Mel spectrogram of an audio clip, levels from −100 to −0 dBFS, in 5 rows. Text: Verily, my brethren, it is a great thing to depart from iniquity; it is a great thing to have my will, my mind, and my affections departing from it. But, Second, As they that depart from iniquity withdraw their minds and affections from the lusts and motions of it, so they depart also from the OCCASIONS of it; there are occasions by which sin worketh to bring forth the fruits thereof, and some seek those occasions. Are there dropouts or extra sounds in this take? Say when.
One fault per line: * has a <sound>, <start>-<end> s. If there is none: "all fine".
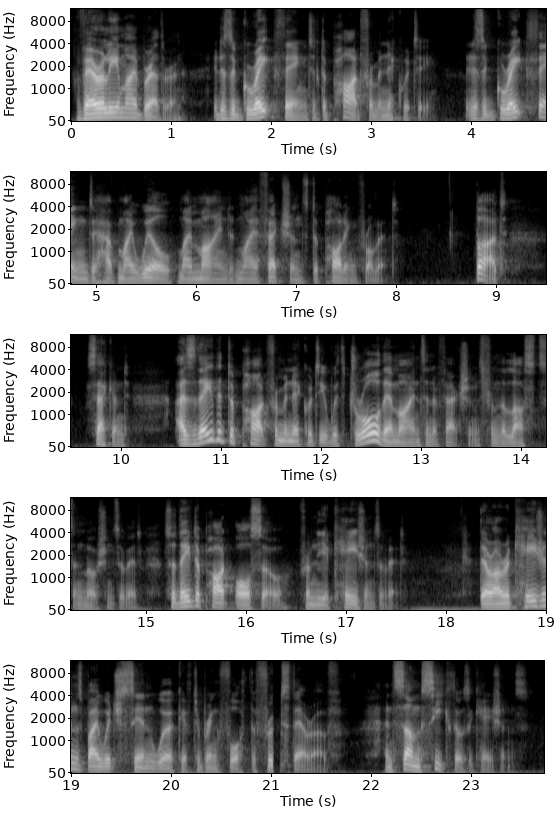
* has a dropout, 21.0-21.1 s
